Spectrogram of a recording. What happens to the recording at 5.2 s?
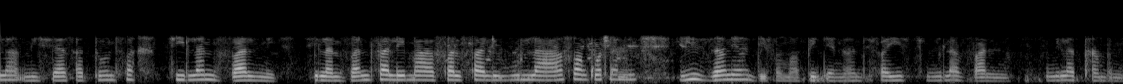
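At 5.2 s the speech is passing through an AMR narrowband mobile codec, which runs through the whole clip. The band is cut to about 250 Hz to 3.6 kHz. A vocal-tract model rebuilds the voice from 2 to 10 pulses in each 5 ms. The low bit budget, which fits around 7.4 kbps, leaves the voice plainly buzzy and synthetic.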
